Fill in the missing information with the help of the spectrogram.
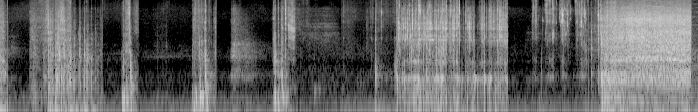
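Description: Knocks, scrapes and clatters as ingredients go into a blender jar, then a countertop blender running near the end, the loudest sound, cutting off abruptly.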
